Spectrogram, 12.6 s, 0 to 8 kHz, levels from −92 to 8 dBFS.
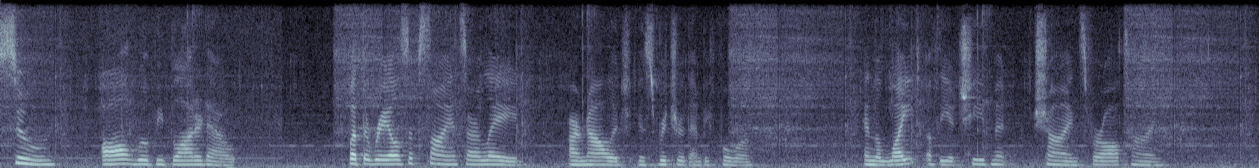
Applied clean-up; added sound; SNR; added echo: none; Sawing; 17 dB; none.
